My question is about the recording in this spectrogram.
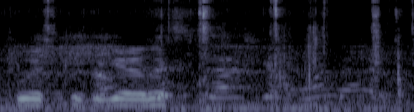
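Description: Quiet, indistinct voices of people talking, with a few faint clicks.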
